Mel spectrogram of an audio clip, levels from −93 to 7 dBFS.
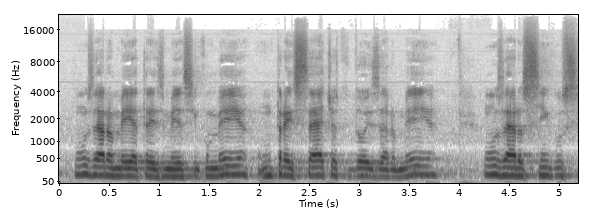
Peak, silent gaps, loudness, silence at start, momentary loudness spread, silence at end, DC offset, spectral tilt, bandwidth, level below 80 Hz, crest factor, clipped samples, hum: -4 dBFS; none; -21 LUFS; 0 s; 8 LU; 0 s; under 0.1%; -4.5 dB/octave; over 20 kHz; -64 dBFS; 18 dB; under 0.1%; none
